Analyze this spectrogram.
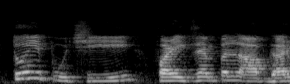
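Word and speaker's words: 对不起: Then we have a word तोय पूछी। तोय पूछी इट्स a little bit difficult, so आई am going to right the pronunciation.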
